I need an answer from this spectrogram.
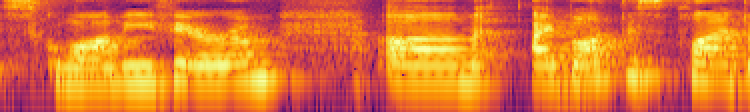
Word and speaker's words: squamiferum: my philodendron squamy ferum i've also heard someone pronounce it squamifurum before and i don't like that i like it squamy pherom um i bought this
